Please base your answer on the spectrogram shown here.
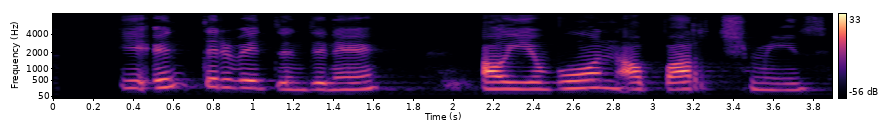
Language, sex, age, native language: Icelandic, other, 15, Icelandic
